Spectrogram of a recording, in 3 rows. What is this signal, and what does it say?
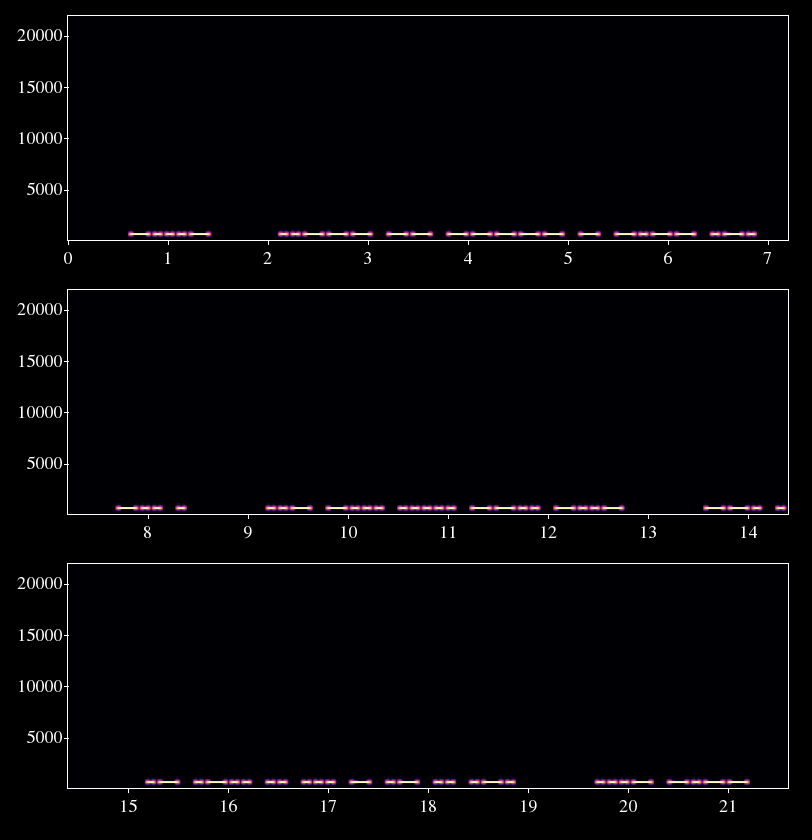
Morse code, heard as a keyed tone, about 20 wpm, 700 Hz. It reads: <BT> 2M0TYR DE UB5ZX GE ALISTAIR VY
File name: UK MASTER QSOs TRAINING / 20WPM / UK MASTER QSOs 0004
